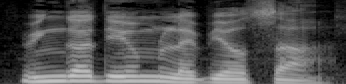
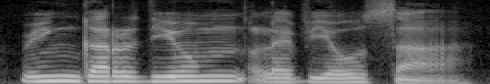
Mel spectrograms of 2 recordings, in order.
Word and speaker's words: Wingardium Leviosa: You are saying it wrong. 너가 주문을 잘못 말하고 있어. Harry heard Hermione snap. 해리는 허마이니가 딱딱거리는 소리를 들었습니다. It's Wingardium Leviosa, making the garden nice and long.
